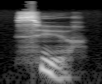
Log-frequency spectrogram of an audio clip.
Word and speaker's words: sur: Écoutez bien ma bouche pour sûr on la bouche est petite en avant comme pour faire un bisou. Sûr !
